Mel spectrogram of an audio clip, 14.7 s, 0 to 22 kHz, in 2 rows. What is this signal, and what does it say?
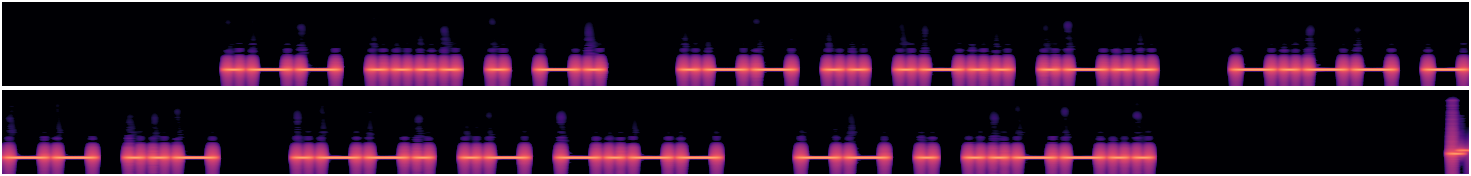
Morse code, heard as a keyed tone, about 20 wpm, 700 Hz. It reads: WHEN WILL YOU PAY ME?
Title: Sentences from Top 700 Words 20wpm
